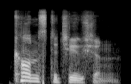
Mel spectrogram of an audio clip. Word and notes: constitution: British English

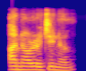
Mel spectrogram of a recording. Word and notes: Unoriginal: Indian

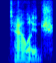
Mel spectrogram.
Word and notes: tallage: American English

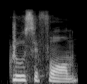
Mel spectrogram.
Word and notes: cruciform: Indian

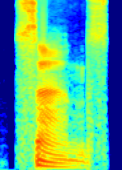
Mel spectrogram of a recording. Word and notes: sans: British English

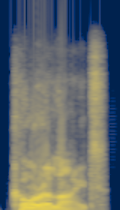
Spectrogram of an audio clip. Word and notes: corallite: British English

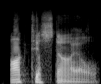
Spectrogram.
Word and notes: octastyle: American English

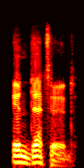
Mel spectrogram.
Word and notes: indebted: British English

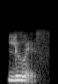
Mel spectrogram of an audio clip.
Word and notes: lewis: Indian

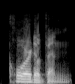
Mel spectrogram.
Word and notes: cordovan: American English

